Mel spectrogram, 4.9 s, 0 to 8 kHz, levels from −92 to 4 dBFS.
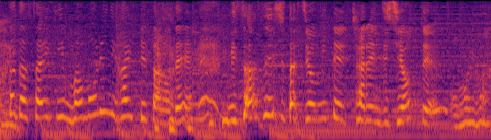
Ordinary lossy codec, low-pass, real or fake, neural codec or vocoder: none; none; real; none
